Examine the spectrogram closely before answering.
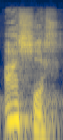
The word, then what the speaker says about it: Asher: Essa palavra significa, escrito em hebraico, A-S-H-E-R. Brasileirada, transliterada, a pronúncia poderia ser Asher.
